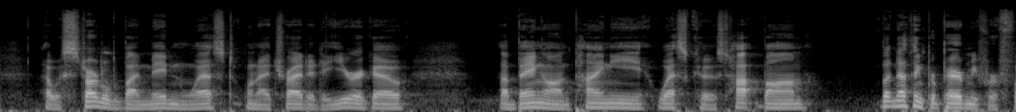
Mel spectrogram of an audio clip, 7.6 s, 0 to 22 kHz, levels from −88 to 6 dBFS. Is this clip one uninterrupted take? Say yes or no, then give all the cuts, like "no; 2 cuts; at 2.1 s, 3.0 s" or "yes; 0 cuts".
yes; 0 cuts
